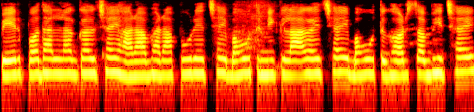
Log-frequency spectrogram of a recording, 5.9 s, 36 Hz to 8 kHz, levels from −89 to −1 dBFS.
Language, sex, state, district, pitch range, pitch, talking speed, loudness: Maithili, female, Bihar, Samastipur, 215-235 Hz, 225 Hz, 150 wpm, -17 LUFS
